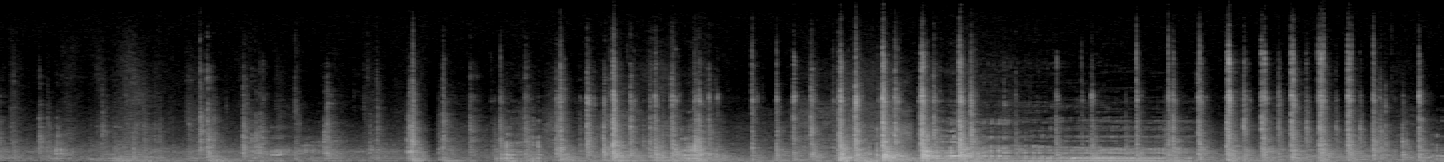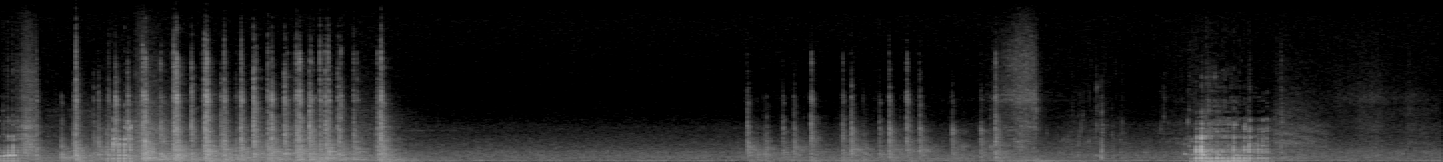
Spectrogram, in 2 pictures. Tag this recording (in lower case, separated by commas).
livestock, animal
